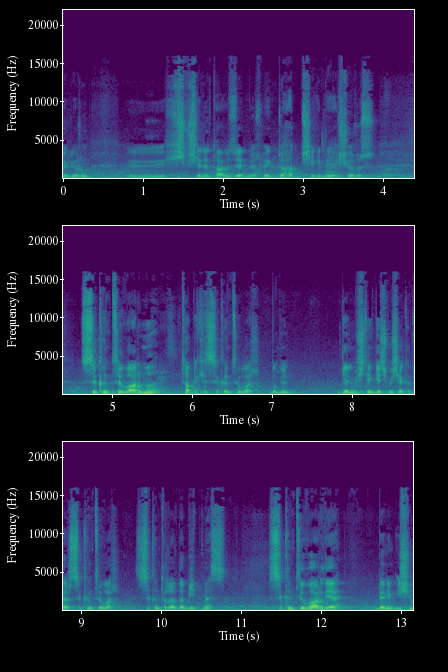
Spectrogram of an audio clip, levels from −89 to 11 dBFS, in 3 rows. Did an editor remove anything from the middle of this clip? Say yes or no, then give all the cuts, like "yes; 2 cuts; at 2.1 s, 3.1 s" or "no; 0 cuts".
no; 0 cuts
